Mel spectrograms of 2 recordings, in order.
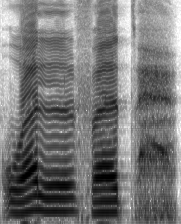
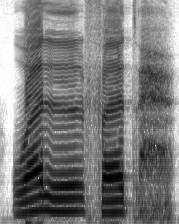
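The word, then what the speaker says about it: وَالْفَتْح: yaitu Bagaimana cara membacanya alif lam qamariyah yaitu Alif dan lam yang kita tulis dan kita baca dengan jelas Suara lamnya maka walfth walfth karena datang setelah huruf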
